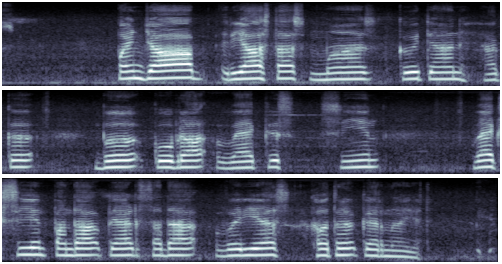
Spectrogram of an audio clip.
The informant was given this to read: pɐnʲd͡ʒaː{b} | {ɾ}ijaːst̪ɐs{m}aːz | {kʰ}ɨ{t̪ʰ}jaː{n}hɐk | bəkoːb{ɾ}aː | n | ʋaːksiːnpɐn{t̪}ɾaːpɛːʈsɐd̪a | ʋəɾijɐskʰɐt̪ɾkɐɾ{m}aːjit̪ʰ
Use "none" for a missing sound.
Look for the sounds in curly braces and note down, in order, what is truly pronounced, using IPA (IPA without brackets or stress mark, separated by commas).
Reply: b, ɾ, m, k, t̪, n, ɾ, d̪, n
